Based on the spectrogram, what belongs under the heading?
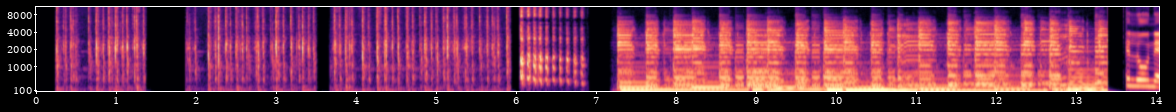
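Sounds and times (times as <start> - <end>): computer keyboard typing: 0.2 - 6.0.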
